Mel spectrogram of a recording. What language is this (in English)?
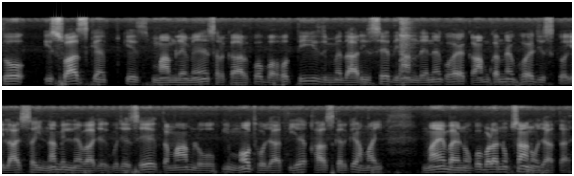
Urdu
